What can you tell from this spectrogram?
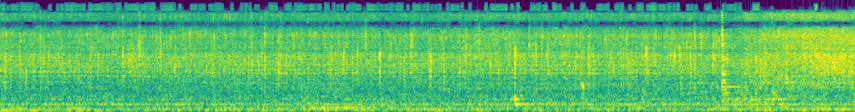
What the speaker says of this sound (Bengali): আদা কুচুনিটাও কিন্তু এর সাথে একসাথে ভাজা ভাজা করে নেব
